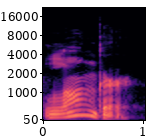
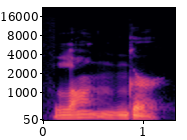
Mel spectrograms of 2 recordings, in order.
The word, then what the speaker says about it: longer: nasal sound long but then you have longer where we have the hard G sound longer with a nasal sound plus the hard longer and we have the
